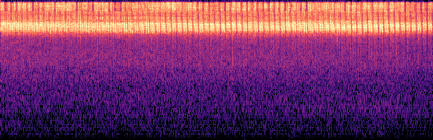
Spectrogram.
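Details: Night chorus of numerous grasshoppers, an even, high hiss-like buzz holding one pitch throughout, with faint flutter toward the end and no other sounds.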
